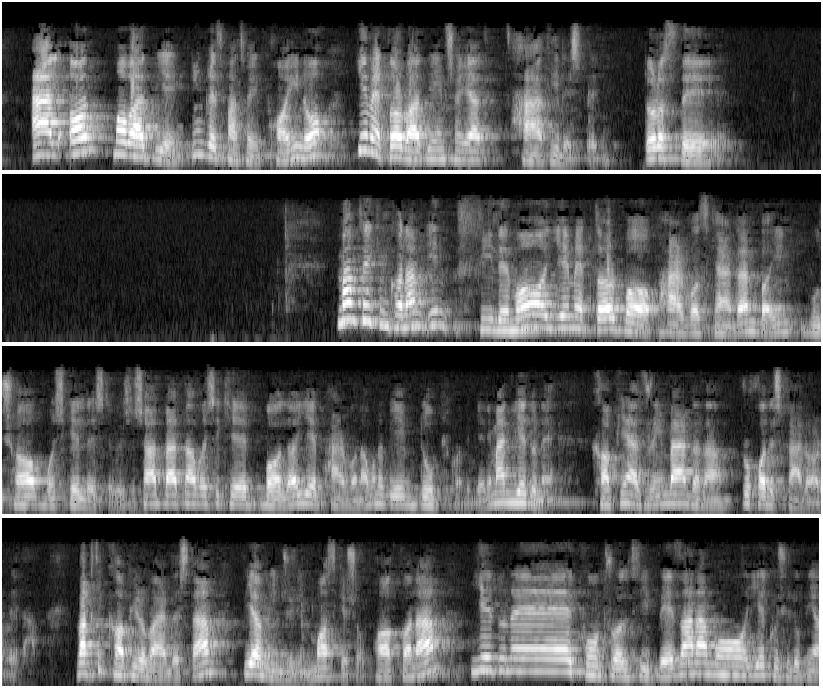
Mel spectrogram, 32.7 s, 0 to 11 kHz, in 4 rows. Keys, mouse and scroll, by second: 3.3 v, 3.9-4.4 alt+scroll down 1, 5.0 alt+scroll up 1, 7.8-10.3 drag, 11.8-12.2 alt+scroll down 1, 13.1-13.4 alt+scroll down 1, 13.9-14.3 alt+scroll up 2, 14.9-15.6 alt+scroll up 2, 16.5 click, 24.1 click, 24.4 right click, 25.2 click, 30.6 alt+click.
